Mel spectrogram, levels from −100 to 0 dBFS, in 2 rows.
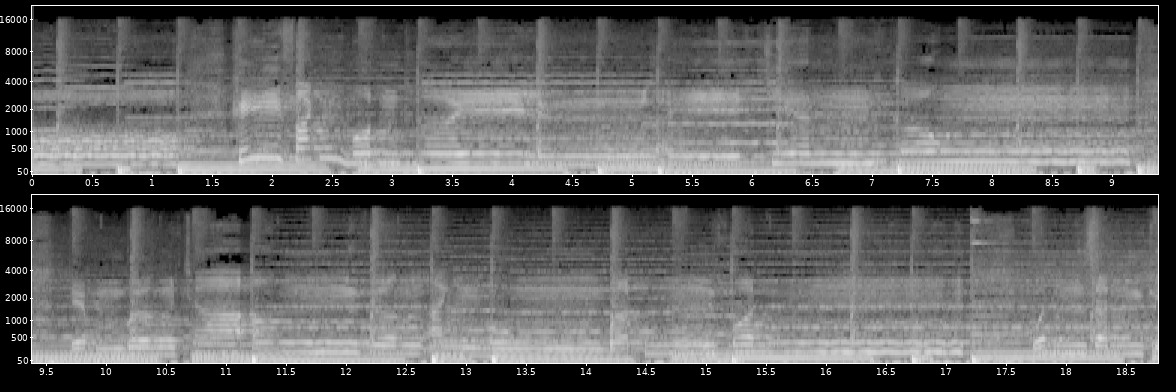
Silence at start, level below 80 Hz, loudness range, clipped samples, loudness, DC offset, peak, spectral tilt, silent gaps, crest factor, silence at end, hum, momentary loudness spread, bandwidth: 0 s; -28 dBFS; 2 LU; under 0.1%; -24 LUFS; under 0.1%; -6 dBFS; -6 dB/octave; none; 16 dB; 0 s; none; 5 LU; 16.5 kHz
